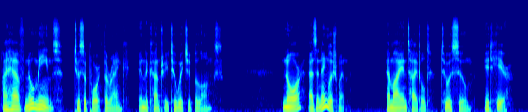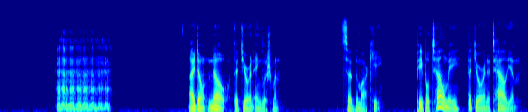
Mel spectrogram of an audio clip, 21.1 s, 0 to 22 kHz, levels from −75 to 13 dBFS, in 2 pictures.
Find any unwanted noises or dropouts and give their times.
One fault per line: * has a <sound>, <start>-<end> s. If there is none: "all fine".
* has a laugh, 11.6-12.8 s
